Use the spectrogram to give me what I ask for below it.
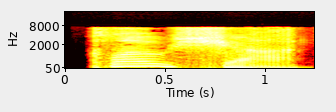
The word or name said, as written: close shot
